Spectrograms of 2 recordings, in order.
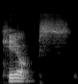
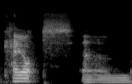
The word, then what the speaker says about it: CHEOPS: So as Roger said, I'm going to talk to you about Cheops or Cheops. I've heard both pronunciations from different members of the consortium, and it really is quite exciting to be talking to you about this mission.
